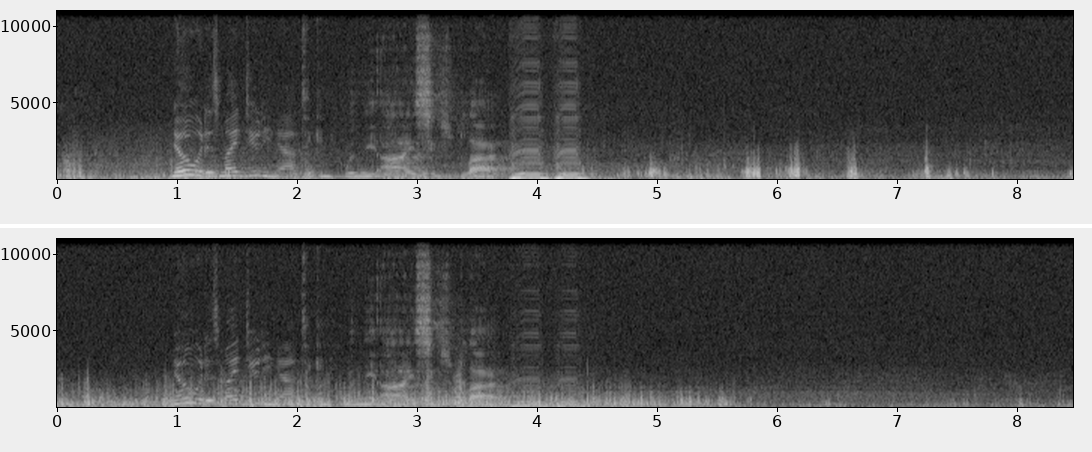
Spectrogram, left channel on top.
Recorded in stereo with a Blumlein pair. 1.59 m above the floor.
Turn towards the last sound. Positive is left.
turn(degrees=50)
